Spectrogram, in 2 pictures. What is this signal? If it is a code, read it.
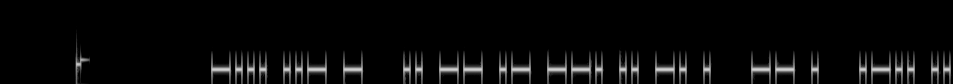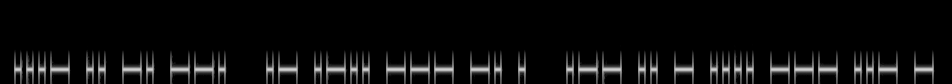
Morse code, heard as a keyed tone, about 20 wpm, 700 Hz. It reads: BUT IMAGINE ME LIVING ALONE WITHOUT
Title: Sentences from Top 1400 Words 20wpm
